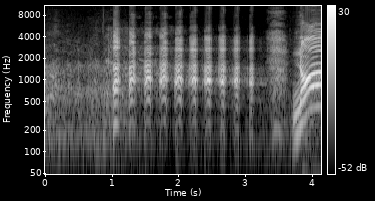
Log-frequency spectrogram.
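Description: A man laughs loudly in quick bursts.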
